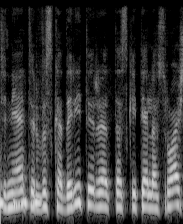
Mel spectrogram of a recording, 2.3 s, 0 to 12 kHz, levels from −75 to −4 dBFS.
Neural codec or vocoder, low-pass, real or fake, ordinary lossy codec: none; 10.8 kHz; real; AAC, 64 kbps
